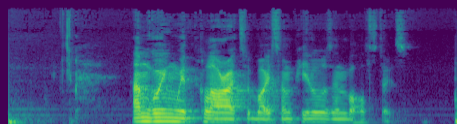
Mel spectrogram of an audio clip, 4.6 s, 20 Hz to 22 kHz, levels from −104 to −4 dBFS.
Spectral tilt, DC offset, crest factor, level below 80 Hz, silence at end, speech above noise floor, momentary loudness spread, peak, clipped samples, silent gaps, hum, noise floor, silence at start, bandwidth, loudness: -7 dB/octave; under 0.1%; 22 dB; -56 dBFS; 0 s; 34 dB; 24 LU; -2 dBFS; under 0.1%; none; none; -56 dBFS; 0.1 s; 16 kHz; -22 LUFS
